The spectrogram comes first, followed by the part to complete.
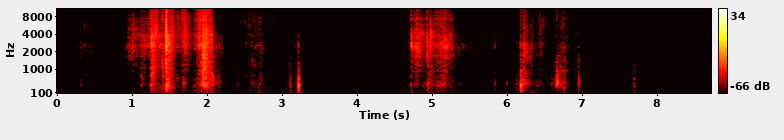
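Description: Foil trading-card pack wrappers being torn open and crinkled: a tear of about a second starting about a second in, then two shorter tears and crinkles around the middle.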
